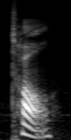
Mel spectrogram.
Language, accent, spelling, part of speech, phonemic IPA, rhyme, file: English, US, tall, adjective / noun, /tɔl/, -ɔːl, En-us-tall.ogg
